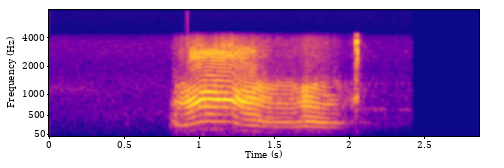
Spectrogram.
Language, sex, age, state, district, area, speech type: Maithili, male, 60+, Bihar, Madhepura, rural, conversation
